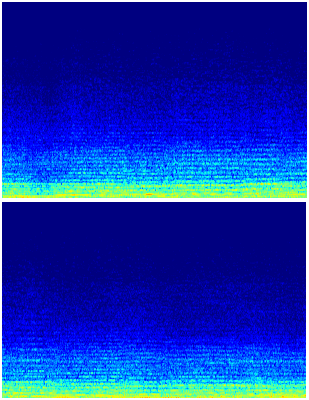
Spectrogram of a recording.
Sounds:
Theme music

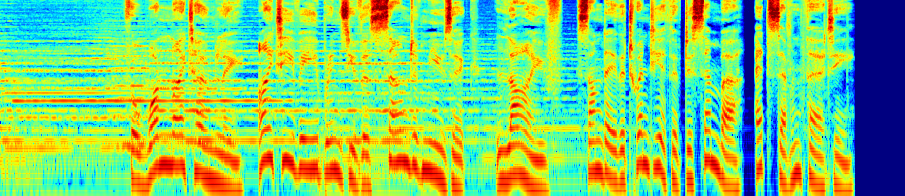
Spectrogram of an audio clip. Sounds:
Music, Tender music, Speech

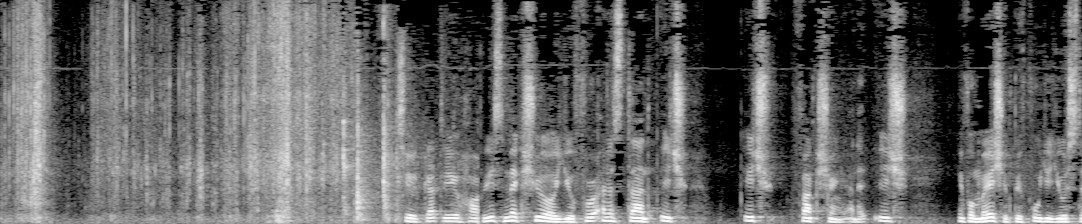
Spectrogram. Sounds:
Speech

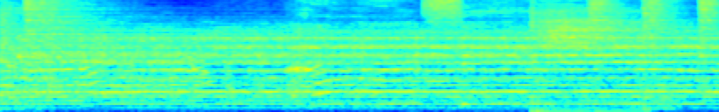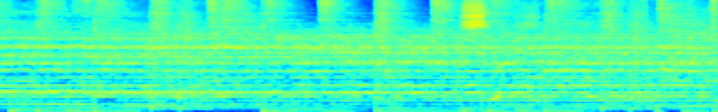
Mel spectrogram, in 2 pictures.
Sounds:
Independent music

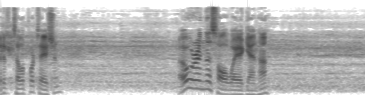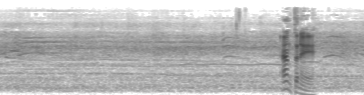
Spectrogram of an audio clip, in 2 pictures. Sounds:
Speech

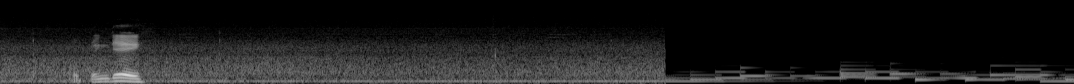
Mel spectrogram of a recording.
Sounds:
Speech

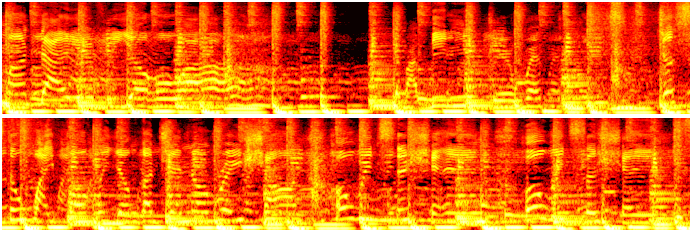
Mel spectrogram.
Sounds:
Music

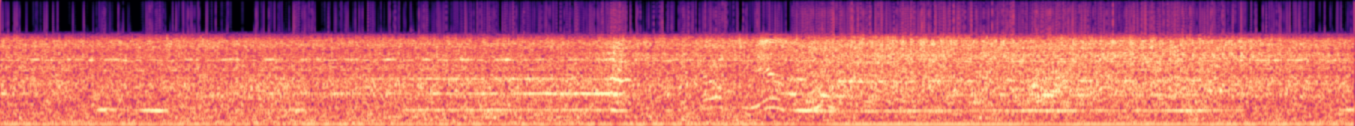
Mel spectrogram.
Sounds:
Speech

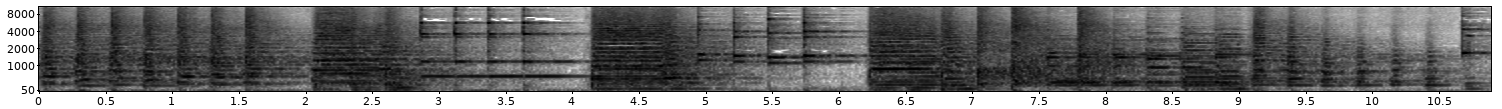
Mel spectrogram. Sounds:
Music

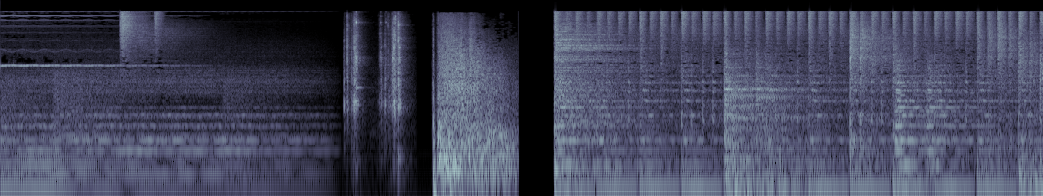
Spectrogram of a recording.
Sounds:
Music

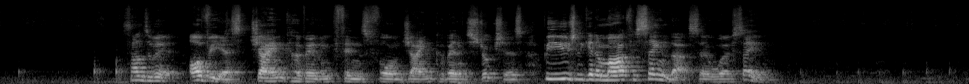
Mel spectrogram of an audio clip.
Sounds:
Writing, inside a small room, Speech

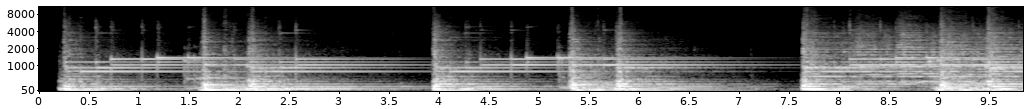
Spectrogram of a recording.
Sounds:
Music

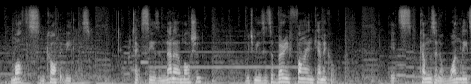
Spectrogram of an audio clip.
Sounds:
Music, Speech

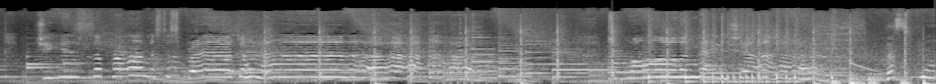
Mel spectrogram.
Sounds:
Music, Gospel music

